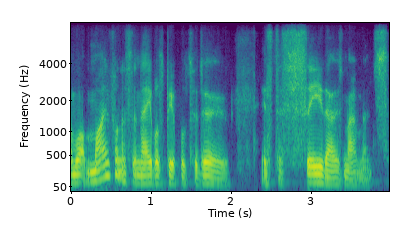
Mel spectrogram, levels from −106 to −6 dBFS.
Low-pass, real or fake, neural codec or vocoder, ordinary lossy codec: 7.2 kHz; real; none; Opus, 16 kbps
